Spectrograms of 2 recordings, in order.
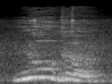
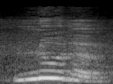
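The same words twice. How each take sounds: First: "Noodle" said as nuga, g for d; Jamaican pronunciation. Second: Said in the usual way. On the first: Shown as a demonstration. Showing viewers the Jamaican "Noodle", nuga.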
